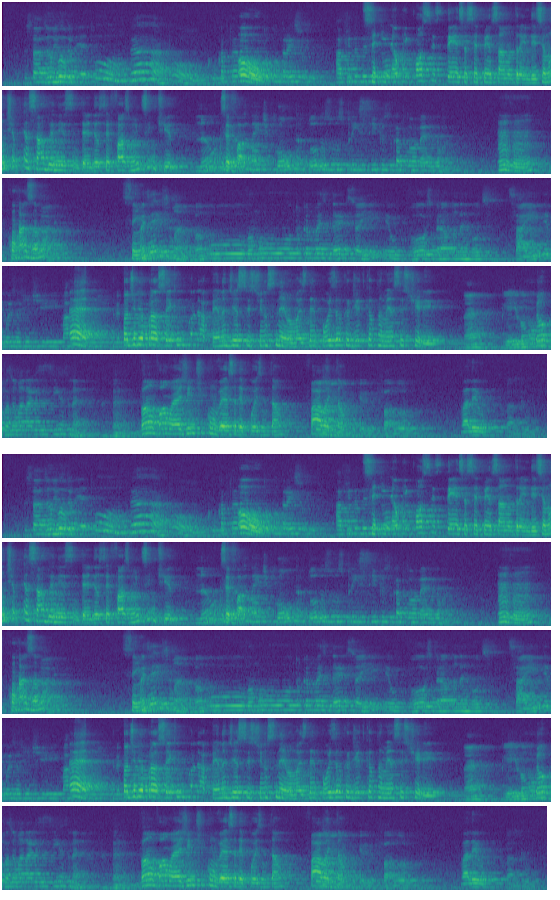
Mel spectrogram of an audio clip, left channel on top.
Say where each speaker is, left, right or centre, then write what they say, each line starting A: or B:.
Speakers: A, on the left (about 15°); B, on the left (about 90°).
A: dos Estados
B: do
A: Unidos.
B: governo.
A: Deu, pô, não dá, pô, o, o Capitão América
B: Ou,
A: lutou contra isso a vida dele
B: sim,
A: toda.
B: é uma inconsistência você pensar num trem desse. Eu não tinha pensado nisso, entendeu? Você faz muito sentido
A: Não,
B: o
A: completamente
B: que você falou.
A: contra todos os princípios do Capitão América, mano.
B: Uhum, com razão,
A: Sabe?
B: sim.
A: Mas é isso, mano. Vamos, vamos trocando mais ideia disso aí. Eu vou esperar o Thunderbolts sair, depois a gente marca
B: É,
A: de a gente
B: eu
A: ver como,
B: só diria
A: qual
B: pra
A: é,
B: você que não vale a pena de assistir no cinema, mas depois eu acredito que eu também assistiria.
A: né? E aí vamos,
B: Fechou?
A: vamos fazer uma análisezinha, né? <laughs>
B: Vamos, vamos, aí a gente conversa depois então. Fala
A: Fechou
B: então.
A: então, meu querido. Falou.
B: Valeu.
A: Valeu.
